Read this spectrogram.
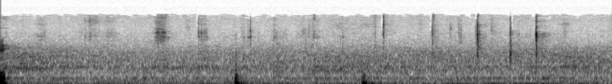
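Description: Small plastic parts click and tap together as they are pressed into place.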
